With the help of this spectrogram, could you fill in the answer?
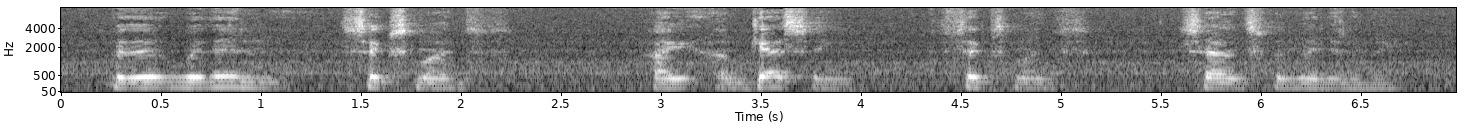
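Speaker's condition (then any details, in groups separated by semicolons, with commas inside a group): Parkinson's disease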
